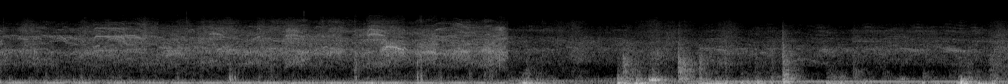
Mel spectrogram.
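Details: Black-headed gulls, with some terns and shelduck, at the lagoon seen from the Avocet Hide on Brownsea Island, England, on an April 2025 evening as it grows dark: a dense, continuous, extremely noisy din of harsh overlapping colony calls, with a low wind rumble, speech and music.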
